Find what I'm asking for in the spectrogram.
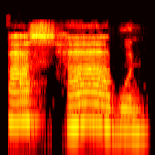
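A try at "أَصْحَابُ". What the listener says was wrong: Nah, dia lebih mirip ke sin kalau yang itu. Nah, coba di sin S-nya itu dibawa ke atas. Jadi kayak aus. Ya, kalau yang masih ingat, shot itu ujung lidah bertemu gigi seri bawah ya. Coba dirasa-rasa. Habun.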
